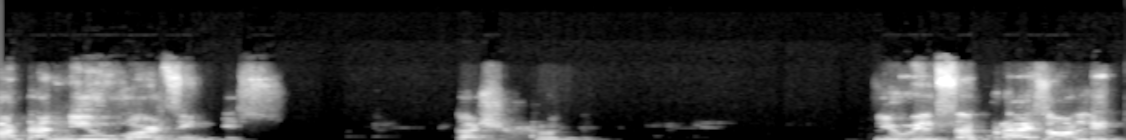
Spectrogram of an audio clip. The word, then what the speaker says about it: tashahhud: Tashhud, the pronunciation is tashhud.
